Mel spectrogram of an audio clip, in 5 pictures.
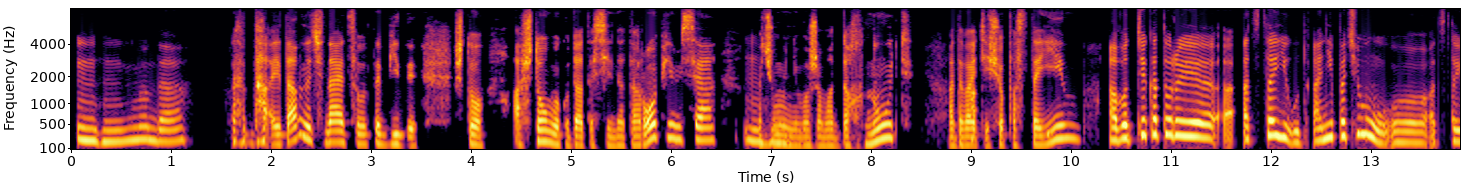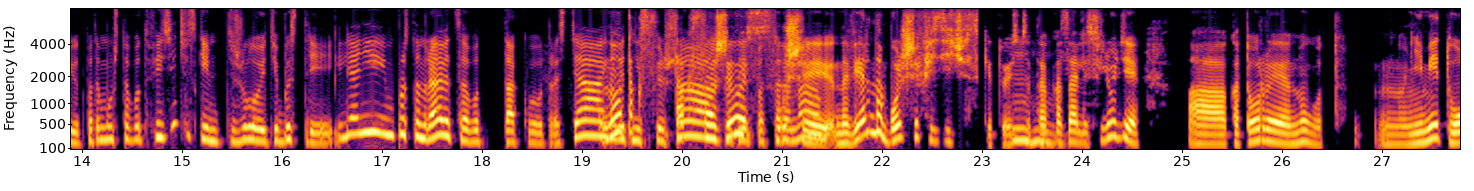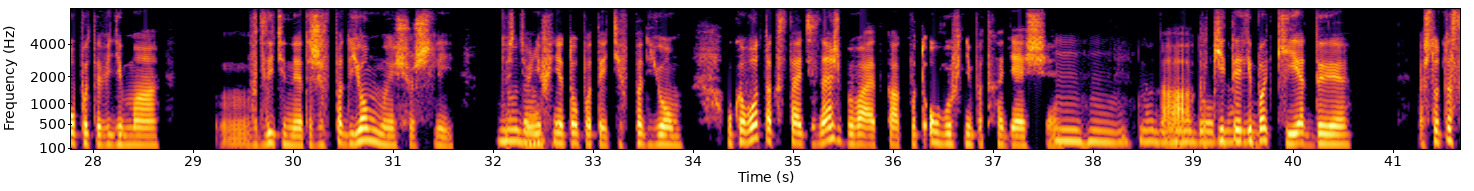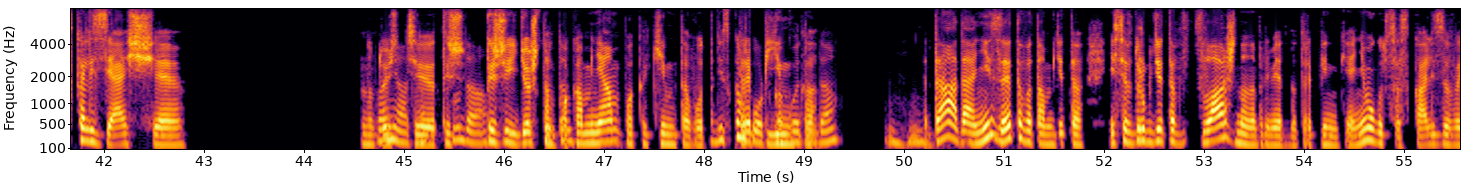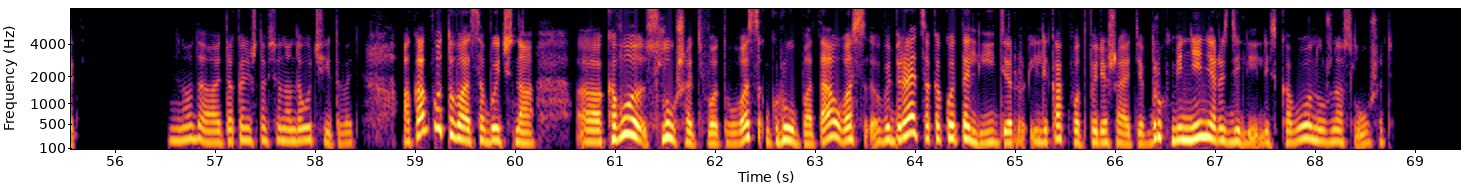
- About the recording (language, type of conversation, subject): Russian, podcast, Чему по-настоящему учит долгий поход?
- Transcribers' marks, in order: tapping; chuckle; other background noise; drawn out: "растягивать не спеша"; other noise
